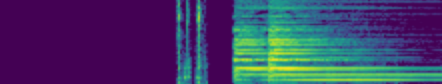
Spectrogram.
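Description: Mouse-click sound effect, a quick double click about a second in, followed at once by a bright bell chime of several ringing tones that fades away: the notification-bell ding of a subscribe-button animation.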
